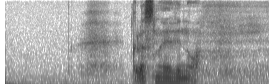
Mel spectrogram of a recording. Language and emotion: Russian, neutral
